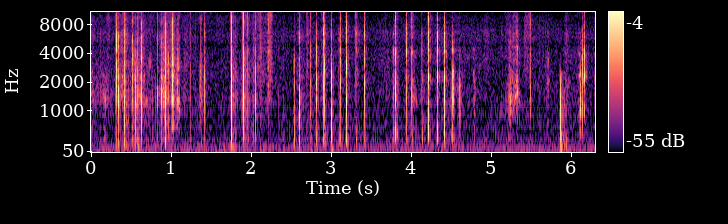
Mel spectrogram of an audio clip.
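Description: Long painted nails tap and scratch a small, filled Clean & Clear face wash squeeze tube made of soft plastic. About thirty quick, dry, crunchy clicks come in uneven bursts, bright and crisp with almost no low end. Each click stops at once without ringing.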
